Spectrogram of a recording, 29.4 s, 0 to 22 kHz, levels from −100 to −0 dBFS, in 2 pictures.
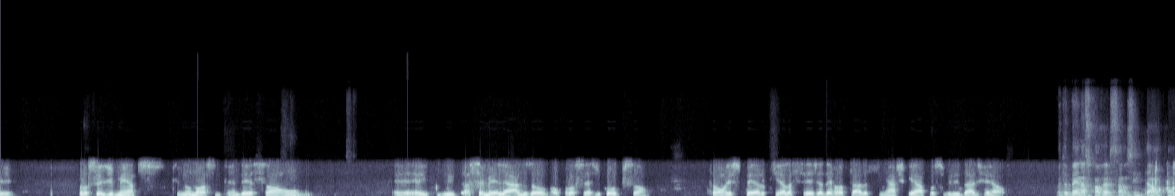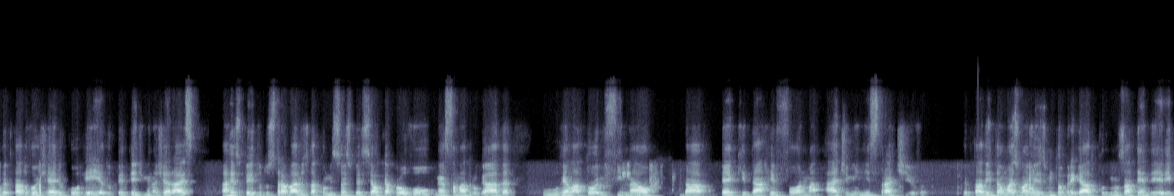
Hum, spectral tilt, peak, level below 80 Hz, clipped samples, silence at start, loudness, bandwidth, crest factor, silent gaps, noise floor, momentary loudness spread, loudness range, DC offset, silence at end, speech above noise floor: none; -6.5 dB/octave; -2 dBFS; -62 dBFS; under 0.1%; 0 s; -18 LUFS; 12.5 kHz; 16 dB; none; -56 dBFS; 10 LU; 3 LU; under 0.1%; 0 s; 39 dB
